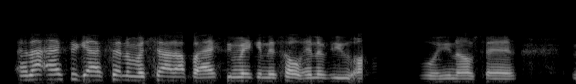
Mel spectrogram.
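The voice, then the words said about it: Nigerian accent. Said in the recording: “you got an accent. ... I'm African. I'm Nigerian”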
